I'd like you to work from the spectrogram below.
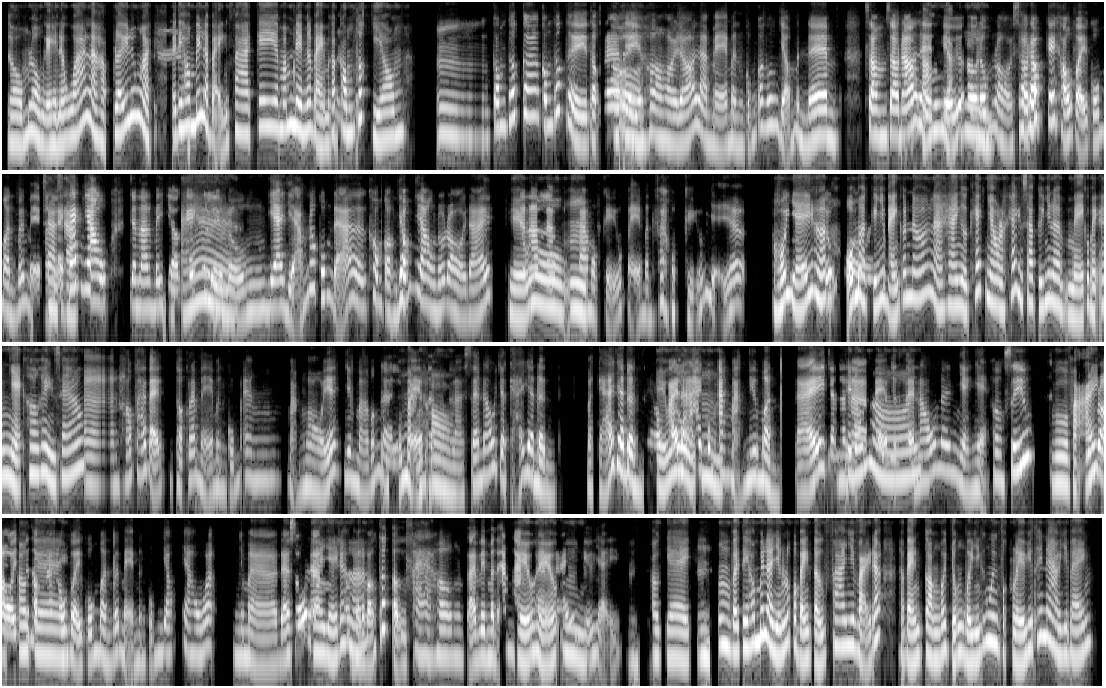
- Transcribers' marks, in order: tapping; distorted speech; other background noise; laughing while speaking: "pha"; "là" said as "ờn"
- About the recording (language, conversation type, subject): Vietnamese, podcast, Bạn có công thức nước chấm yêu thích nào không?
